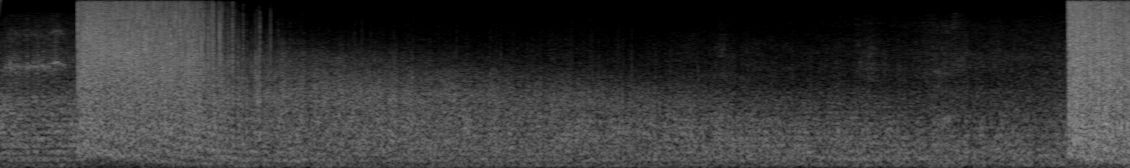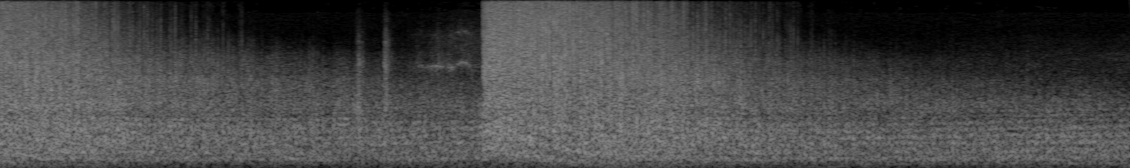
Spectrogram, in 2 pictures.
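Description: Three surface-to-air missile launches, each a sudden blast of rocket motor roar that fades slowly as the missile climbs away. They come about half a second in, eight seconds in and twelve seconds in.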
